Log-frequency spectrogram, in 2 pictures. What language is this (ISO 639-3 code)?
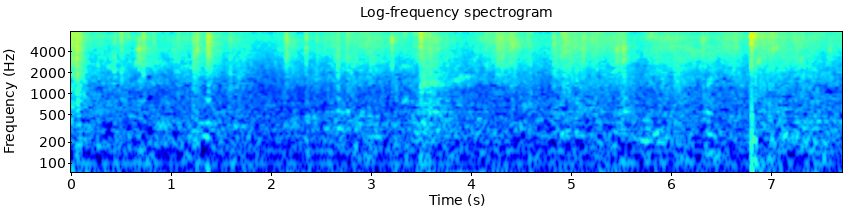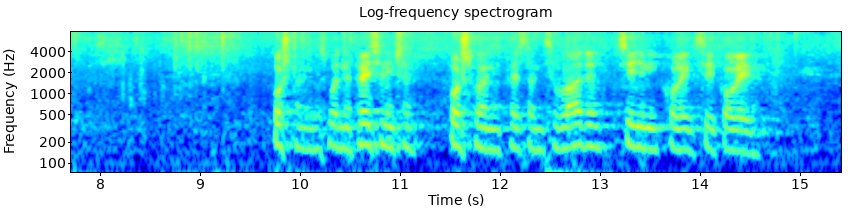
hrv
